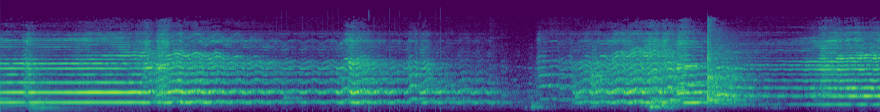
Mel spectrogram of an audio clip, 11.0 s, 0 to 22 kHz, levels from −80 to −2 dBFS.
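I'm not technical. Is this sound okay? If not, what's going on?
No. From 3.46 to 5.57 s there are periodic USB or driver dropouts: tiny silent gaps every 64 ms, heard as a steady ticking.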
